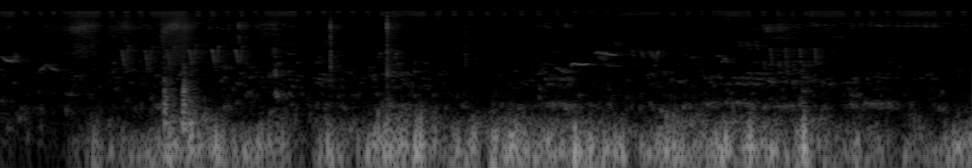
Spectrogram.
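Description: Birds chirping a few times over a low, uneven rumble, with a few sharp knocks as wooden hive frames are pressed and lifted out.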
